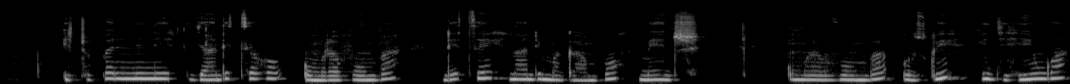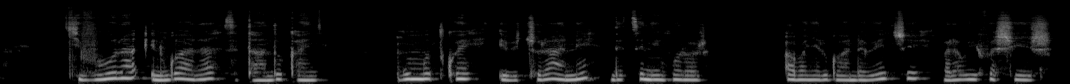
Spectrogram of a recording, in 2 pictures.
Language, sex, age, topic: Kinyarwanda, female, 18-24, health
